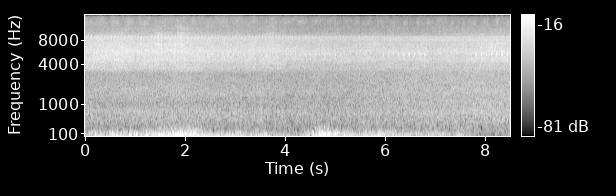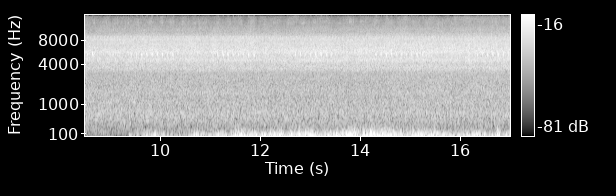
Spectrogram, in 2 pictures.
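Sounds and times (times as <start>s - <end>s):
wind buffeting microphone: 10.8s - 17.0s.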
